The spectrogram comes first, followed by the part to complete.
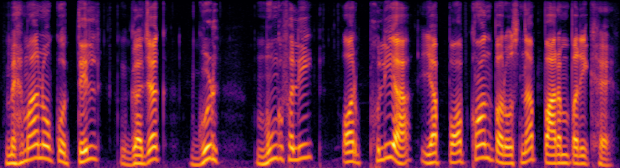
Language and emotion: Hindi, neutral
